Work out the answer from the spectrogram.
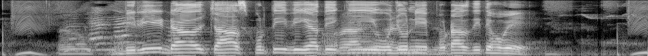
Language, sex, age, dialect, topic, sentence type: Bengali, male, 31-35, Jharkhandi, agriculture, question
